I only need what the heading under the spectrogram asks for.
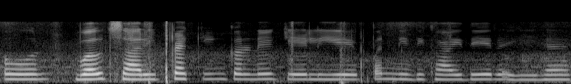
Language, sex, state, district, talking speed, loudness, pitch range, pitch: Hindi, female, Haryana, Charkhi Dadri, 125 wpm, -21 LUFS, 230-240 Hz, 235 Hz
